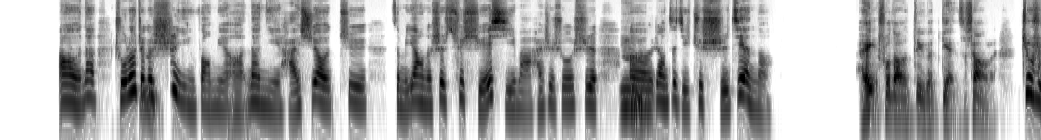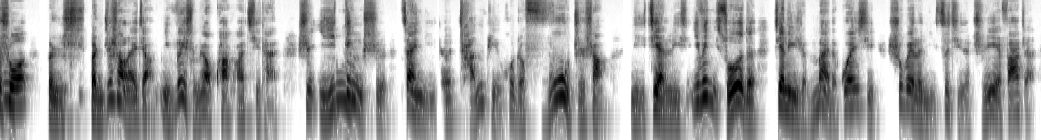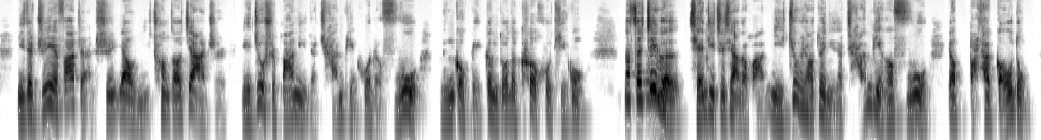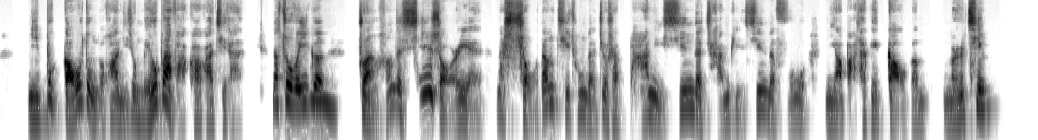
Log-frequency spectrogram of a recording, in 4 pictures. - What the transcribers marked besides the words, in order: none
- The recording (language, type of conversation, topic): Chinese, podcast, 转行后怎样重新建立职业人脉？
